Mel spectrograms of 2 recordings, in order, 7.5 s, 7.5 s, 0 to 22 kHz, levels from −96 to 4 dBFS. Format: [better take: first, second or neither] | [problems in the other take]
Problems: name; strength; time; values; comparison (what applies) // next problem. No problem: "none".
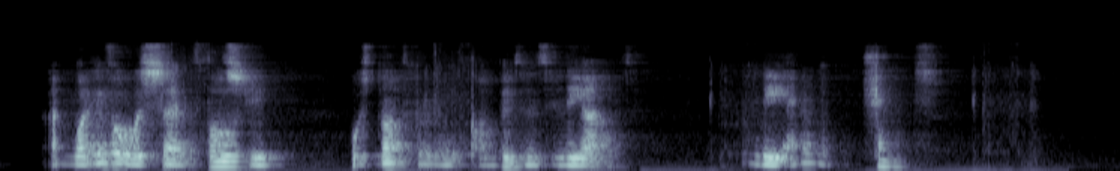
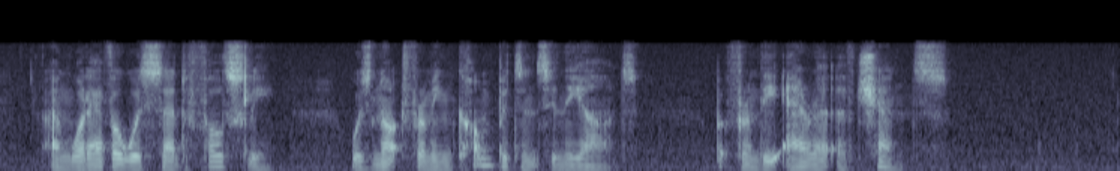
second | noise reduction (neural mask model DeepFilterNet 3)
